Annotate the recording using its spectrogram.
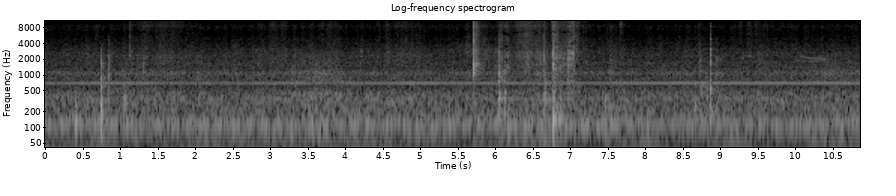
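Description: A few short, light knocks and clinks of a glass and kitchen utensils against a ceramic mixing bowl, most of them bunched a little past the middle, over a faint steady hum.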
